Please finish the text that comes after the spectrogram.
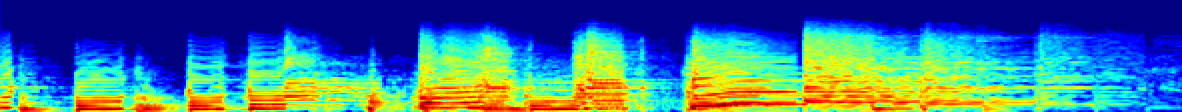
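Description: Loud rock music with distorted electric guitar plays continuously, bright sustained chords and riffs driving along with a steady full-band sound and no voices, played at high volume while a father bathes.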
